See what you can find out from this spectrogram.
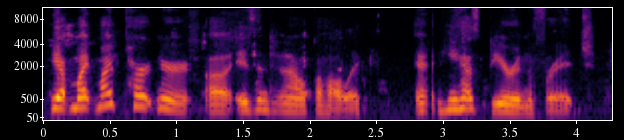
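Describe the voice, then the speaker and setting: Careful, clarifying woman, mellow and dry. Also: medium pitch, big pitch swings, moderate pace, dry recording. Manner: careful, clarifying, stammers and restarts. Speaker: recovering alcoholic. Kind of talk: casual debate.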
